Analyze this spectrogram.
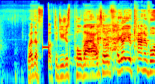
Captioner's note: beep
